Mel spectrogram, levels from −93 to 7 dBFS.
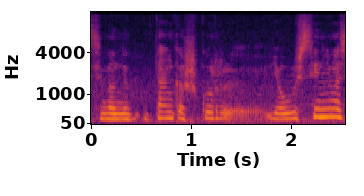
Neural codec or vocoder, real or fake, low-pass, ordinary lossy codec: none; real; 14.4 kHz; AAC, 48 kbps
